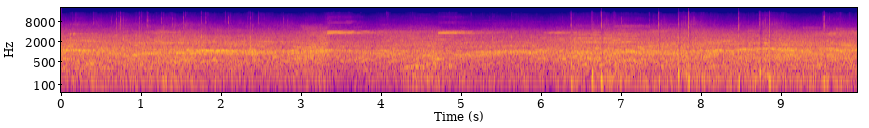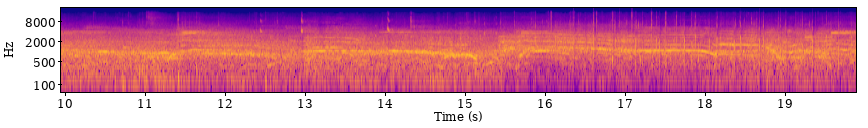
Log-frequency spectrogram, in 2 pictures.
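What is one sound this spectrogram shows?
A crowd of girls and spectators cheers and chatters in a large echoing hall.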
